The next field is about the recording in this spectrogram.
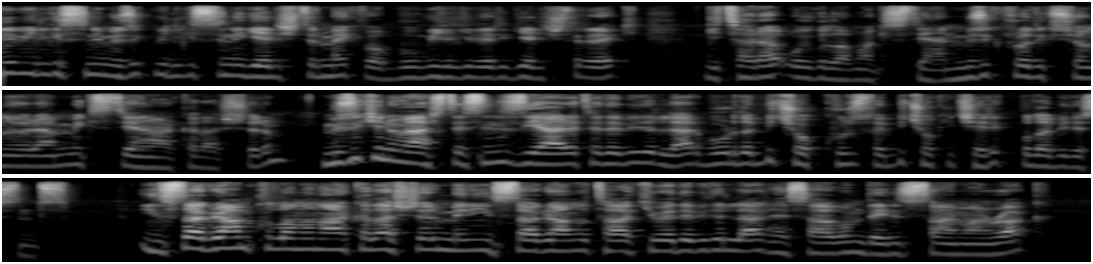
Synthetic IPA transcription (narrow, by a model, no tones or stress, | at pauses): nibilʲɟisinimyzic̚bilʲɟisiniɟe̞lʲiʃt̪ʰiɾmɛcvɛbubilʲɟilʲe̞ɾiɟe̞lʲiʃt̪ʰiɾeɾɛc | ɟit̪ʰaɾaujɡulˠamaki̥st̪ʰejænmyzic̚pʰɾo̞d̪ycsjo̞nuøːɾænmɛci̥st̪ʰejænaɾkʰad̪aʃlˠaɾɯmːyzicynivæɾsi̥t̪ʰe̞sinizijaːɾɛt̪ʰe̞d̪e̞bilʲiɾlʲæɾbuɾd̪abiɾt͡ʃʰokʰːuɾsvɛbit͡ʃʰo̞kit͡ʃʰe̞ɾic̚bulˠabilʲiɾsiniz̥ | inst̪ʰaɡɾamkʰulˠːananaɾkʰad̪aʃlˠaɾɯmbe̞ninst̪ʰaɡɾamd̪at̪ʰaːkcʰipe̞d̪e̞bilʲiɾlʲæɾhe̞saːbɯmd̪e̞nisːajmanɾak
